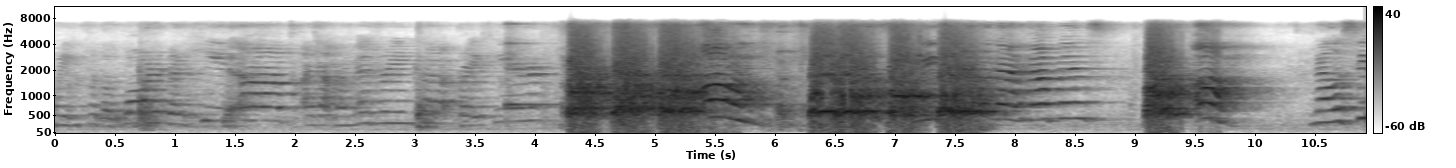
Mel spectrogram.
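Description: Domestic dogs bark in loud bursts, setting off at the sound of a knock or doorbell.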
